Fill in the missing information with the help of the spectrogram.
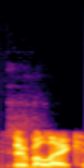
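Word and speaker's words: Zubulake: Am I pronouncing that right? I should know it by now. – Zuba Lake is the pronunciation.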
